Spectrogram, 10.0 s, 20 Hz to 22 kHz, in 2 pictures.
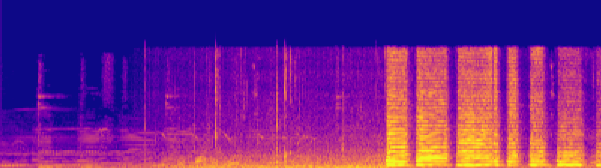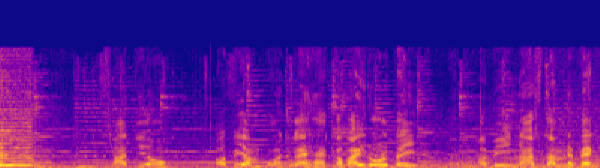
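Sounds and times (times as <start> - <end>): bus horn honking: 3.0 - 5.5.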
